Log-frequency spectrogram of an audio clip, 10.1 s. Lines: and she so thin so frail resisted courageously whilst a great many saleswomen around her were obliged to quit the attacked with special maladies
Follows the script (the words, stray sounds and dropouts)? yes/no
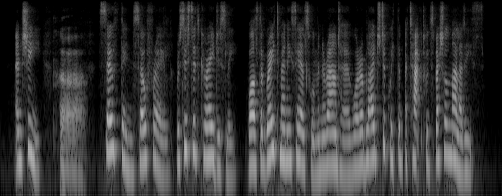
no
